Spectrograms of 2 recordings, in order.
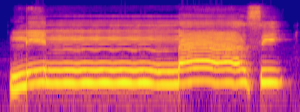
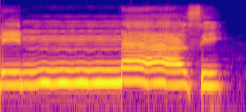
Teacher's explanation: গুন্না হরকতের বামে নুনের উপরে তাসদিদ আছে এই কারণে এই লাম তাসদিদ ওয়ালা নুনের সাথে নাকের বাঁশি থেকে গুন্না করে পড়তে হবে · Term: ওয়াজিব গুন্না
